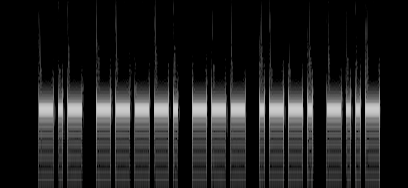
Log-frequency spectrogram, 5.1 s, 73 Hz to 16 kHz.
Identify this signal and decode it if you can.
Morse code, heard as a keyed tone, about 20 wpm, 700 Hz. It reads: K9OPX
